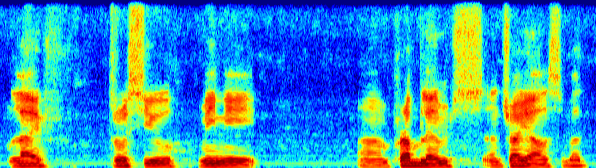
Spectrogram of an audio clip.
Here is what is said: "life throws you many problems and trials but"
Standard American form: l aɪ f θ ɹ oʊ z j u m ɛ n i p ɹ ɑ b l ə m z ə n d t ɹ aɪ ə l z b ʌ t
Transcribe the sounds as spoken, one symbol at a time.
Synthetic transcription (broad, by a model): l aɪ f t ɹ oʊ s j u m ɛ n i p ɹ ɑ b l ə m s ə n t ɹ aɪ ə l s b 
